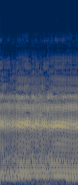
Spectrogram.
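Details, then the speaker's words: A steady voiced moan of about one second, imitating the expiratory groan-like sound of catathrenia, demonstrated during a radio interview on sleep disorders; catathrenia (groaning during sleep). "el caso de la catatrenia que es el sonido espiratorio eh son diferentes hay varios tipos pero los típicos son un silvido con o como un quejido más o menos"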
